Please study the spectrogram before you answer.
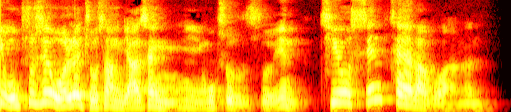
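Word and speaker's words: teosinte: 실제 사진이 있으면 이 옥수수의 원래 조상, 야생 옥수수인 티오신테라고 발음을 합니다. 책에는 티오신트라고 되어 있으나 어쨌든 원래 제대로 된 발음은 티오신테라고 하는 요것인데 이거는 이게 확실히 얘가 옥수수의 조상이다라고 확인해 주기 전에는 아무도 이걸 모르는 거지.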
